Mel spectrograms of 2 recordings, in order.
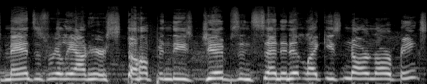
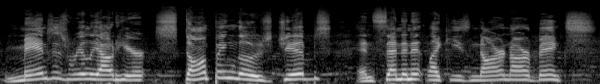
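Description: First: It is said fast, in an accent. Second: It is said slowly, without an accent.

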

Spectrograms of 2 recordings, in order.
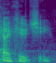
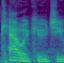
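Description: First: The name is said with three syllables. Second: The name is said with four syllables. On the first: The speaker calls it right. "Should say right" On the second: The speaker calls it wrong. "which is incorrect"

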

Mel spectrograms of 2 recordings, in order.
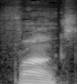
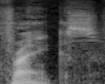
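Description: First: The word is said in a French-like way. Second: The word is said in an English way. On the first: This is how the Swiss say it. The speaker calls it right. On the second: This is not how the Swiss say it. The speaker calls it wrong.

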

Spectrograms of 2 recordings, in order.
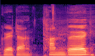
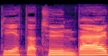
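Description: First: The name is pronounced the English way. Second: The name is pronounced the Swedish way. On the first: "as it's beautifully translated into Anglo" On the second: "And you also said Greta's name correctly"

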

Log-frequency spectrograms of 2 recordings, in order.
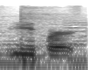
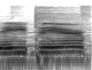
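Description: First: The name is said with an English pronunciation. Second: The name is said with a French pronunciation. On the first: This is the usual way to say it. "naturally speaking, it's Ebert" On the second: This is how French speakers say it. "to my French friends, we can call it Abair"

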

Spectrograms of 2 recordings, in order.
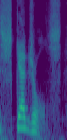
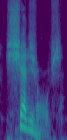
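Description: First: It is said with an American pronunciation. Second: It is said with a British pronunciation.

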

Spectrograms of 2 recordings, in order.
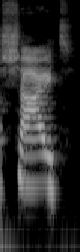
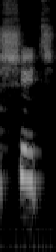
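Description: First: It has a diphthong vowel, Irish style. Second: It has a short vowel, non-Irish style.

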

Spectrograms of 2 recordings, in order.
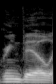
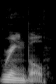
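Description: First: The name is pronounced crisply, every sound clear. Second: The name is slurred, sounds swallowed together. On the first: This is how outsiders say the name. The speaker calls it wrong. "it's not Greenville" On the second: This is how locals say the name. The speaker calls it right. "it's Greenville, as we say ... it's like marbles in your mouth"

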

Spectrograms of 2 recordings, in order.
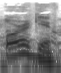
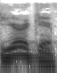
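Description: First: The name begins with an 'or' sound. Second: The name begins with a 'your' sound. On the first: The speaker calls it wrong. "no es Or Gift" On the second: The speaker calls it right. "la U se pronuncia como You"

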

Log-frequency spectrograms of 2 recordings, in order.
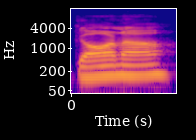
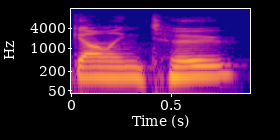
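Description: First: The words are reduced and run together. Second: The words are said fully and separately. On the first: "gonna instead of going to" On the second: "instead of going to"

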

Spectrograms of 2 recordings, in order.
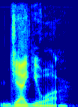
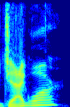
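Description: First: It is said with a British pronunciation. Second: It is said with an American pronunciation.

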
